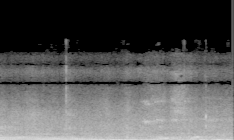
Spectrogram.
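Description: Street traffic: a car engine running close by over a steady traffic hum.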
